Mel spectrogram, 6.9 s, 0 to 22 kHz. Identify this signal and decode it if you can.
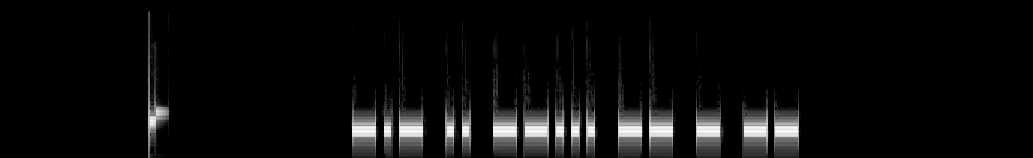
Morse code, heard as a keyed tone, about 23 wpm, 700 Hz. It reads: KI7MTM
